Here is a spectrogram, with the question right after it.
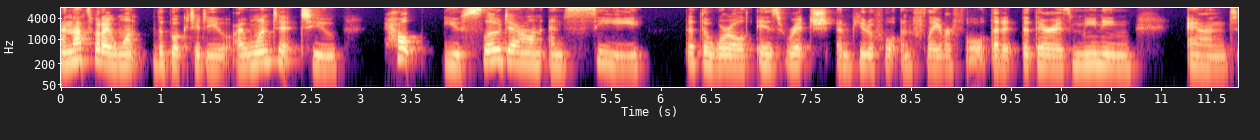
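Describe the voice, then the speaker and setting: Against a quiet background, a woman with an unremarkable speaking voice talks at a fairly slow pace, her medium pitch showing ordinary variation. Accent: American. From United States. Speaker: author. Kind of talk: interview.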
